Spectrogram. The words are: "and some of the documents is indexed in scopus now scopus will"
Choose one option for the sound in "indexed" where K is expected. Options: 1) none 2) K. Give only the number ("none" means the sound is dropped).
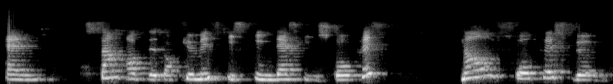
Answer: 1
